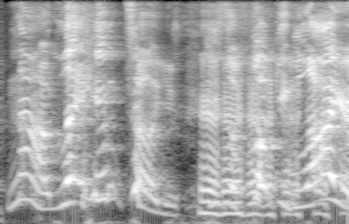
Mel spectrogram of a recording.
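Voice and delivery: high, loud mock accusation; imitated angry yelling. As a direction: imitate an irate friend shouting her down. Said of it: "Tim keeps yelling".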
